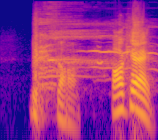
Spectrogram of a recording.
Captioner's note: laughing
